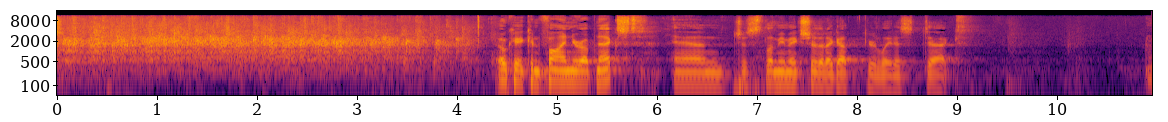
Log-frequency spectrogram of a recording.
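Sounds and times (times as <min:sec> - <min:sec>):
round of applause: 0:00.0 - 0:04.3
speech: 0:04.4 - 0:09.2.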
